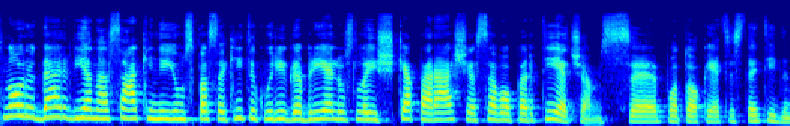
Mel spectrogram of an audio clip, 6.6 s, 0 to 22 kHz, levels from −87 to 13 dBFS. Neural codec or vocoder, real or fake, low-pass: codec, 44.1 kHz, 7.8 kbps, Pupu-Codec; fake; 14.4 kHz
